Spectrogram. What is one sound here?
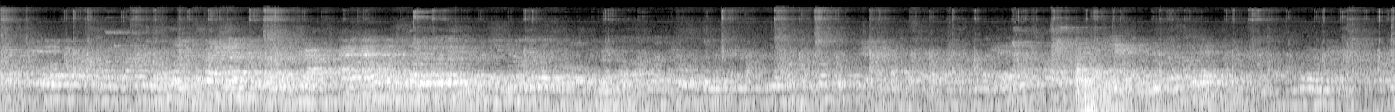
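A man talks.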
